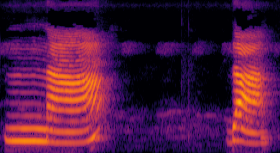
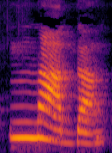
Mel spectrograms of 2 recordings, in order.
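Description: First: "Na, da" with a long gap between syllables; drawn-out "Na", pause, then lower "da". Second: Said in the usual way. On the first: Shown as a demonstration. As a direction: break "Na, da" into two separate syllables. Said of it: "quantas vezes a nossa boca abre". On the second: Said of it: "Vamos ver".

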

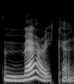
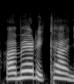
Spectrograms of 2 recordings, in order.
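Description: First: American as uh-MER-ikan, rising then falling; big stress on me in American; strongly accented me. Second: American in even Korean syllables, a-me-ri-kan; full vowels throughout American, no accent; unaccented American. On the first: Teacher correcting the mistake, strongly stressed American. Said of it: "굴곡이 많아야 됩니다". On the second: Teacher imitating learners' mistake, unaccented American. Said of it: "이러시니까 못 알아들어요". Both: Shown as a demonstration.

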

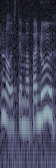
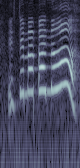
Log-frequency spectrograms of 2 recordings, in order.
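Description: First: Said in the usual way. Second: Louder and higher, slow, firm no; loud refusal. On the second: Real, not acted. Streamer refuses the map to chat, loud and slow. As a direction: insist loudly that she doesn't want this map.

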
